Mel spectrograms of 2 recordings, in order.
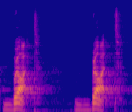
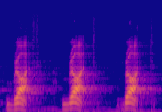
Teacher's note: É como se existisse simplesmente o BRO e pulasse diretamente para o T. E o T também fica bem suave.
